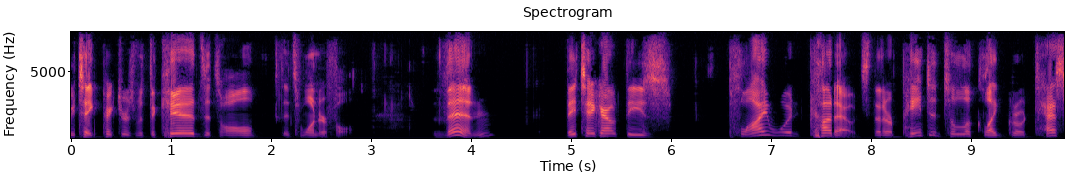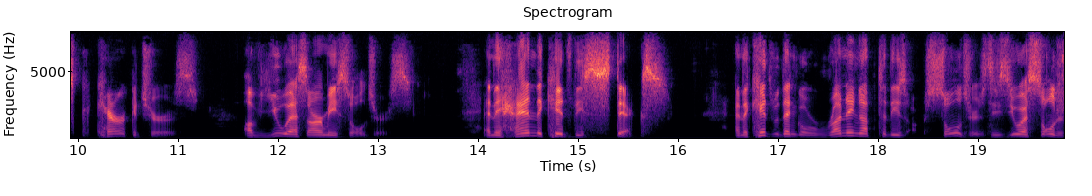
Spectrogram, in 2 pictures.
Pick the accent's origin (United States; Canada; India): Canada; And I all I could do was say, I'm from Canada. I'm not an American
